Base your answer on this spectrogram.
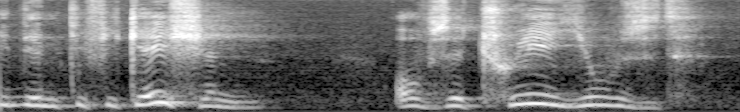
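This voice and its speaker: With a French accent, a man speaks very slowly at a high pitch, his pitch varying in an ordinary way. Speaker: conference speaker, researcher. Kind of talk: conference talk. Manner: halting.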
